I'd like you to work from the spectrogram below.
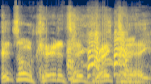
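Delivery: high, loud, furry puppet-monster creature voice. Host, asked by a co-host to do the voices, rereads a note, Cookie Monster voice. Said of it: "Why don't you try to do the voices?".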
